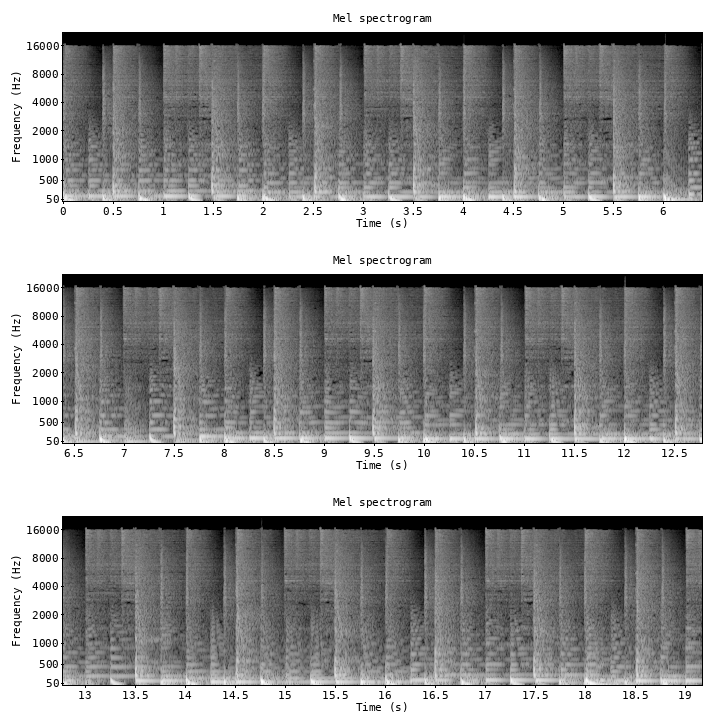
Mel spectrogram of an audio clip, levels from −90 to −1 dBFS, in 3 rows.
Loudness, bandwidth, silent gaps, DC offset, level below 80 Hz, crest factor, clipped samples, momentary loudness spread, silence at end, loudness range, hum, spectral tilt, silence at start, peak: -19 LUFS; 17 kHz; none; under 0.1%; -20 dBFS; 16 dB; under 0.1%; 4 LU; 0 s; 1 LU; none; -5 dB/octave; 0 s; 0 dBFS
